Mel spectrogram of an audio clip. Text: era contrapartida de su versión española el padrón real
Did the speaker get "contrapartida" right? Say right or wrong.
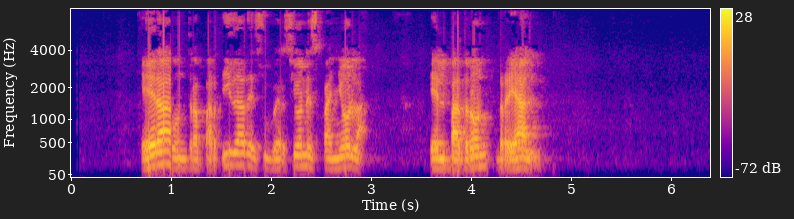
right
